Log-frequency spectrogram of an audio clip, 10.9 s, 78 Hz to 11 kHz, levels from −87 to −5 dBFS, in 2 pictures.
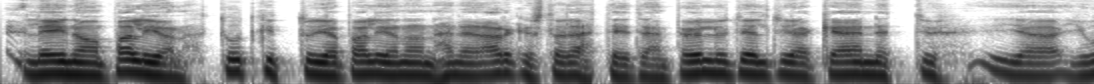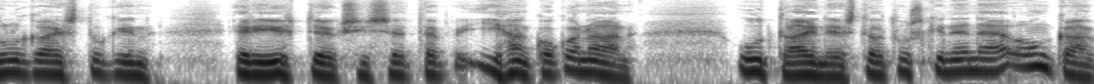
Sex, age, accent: male, 60-79, native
